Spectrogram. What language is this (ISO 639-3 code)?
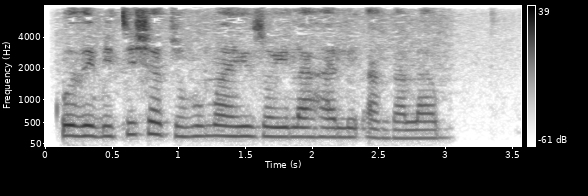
swa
